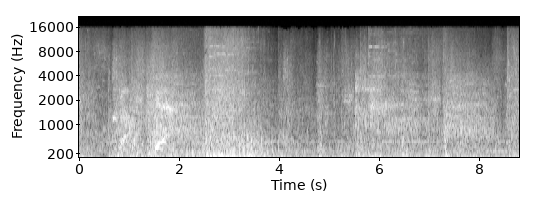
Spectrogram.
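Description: Magic blasts whoosh and crackle in a game battle.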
